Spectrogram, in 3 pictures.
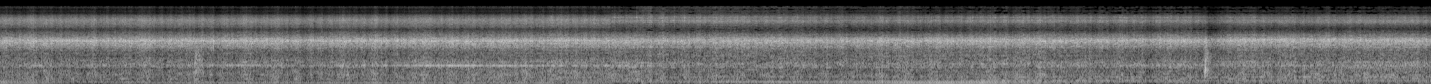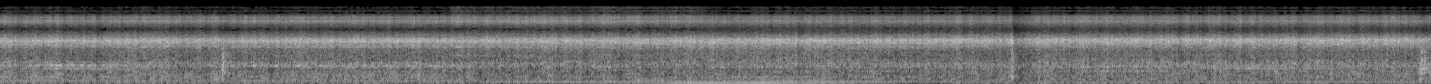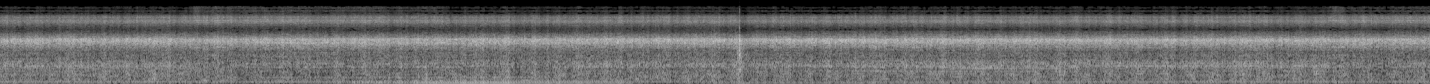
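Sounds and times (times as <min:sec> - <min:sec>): low hum: 0:00.0 - 0:42.9
sawmill saw cutting wood: 0:00.0 - 0:42.9
wood knocking: 0:12.0 - 0:12.5, 0:28.4 - 0:29.0.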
